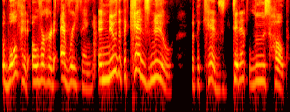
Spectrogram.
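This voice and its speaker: A woman's voice: on the high side, animated, unhurried, mellow, breathy edge. A woman narrating a fairy tale stage play in a storybook manner. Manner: storybook narrating with an ironic aside.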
